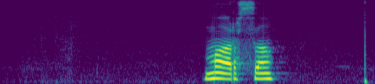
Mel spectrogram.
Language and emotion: Russian, neutral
